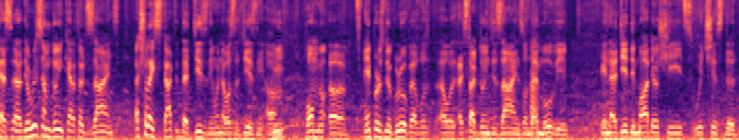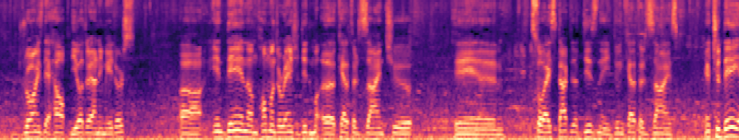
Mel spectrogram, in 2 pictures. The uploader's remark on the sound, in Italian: Da Lucca Comics & Games 2014 la nostra intervista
